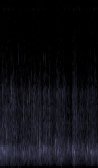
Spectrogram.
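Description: An audience applauds steadily, a dense wash of many hands clapping at once that holds at an even, moderate loudness for the whole moment, with no clear voices rising above it.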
